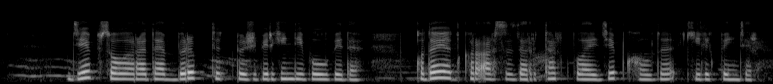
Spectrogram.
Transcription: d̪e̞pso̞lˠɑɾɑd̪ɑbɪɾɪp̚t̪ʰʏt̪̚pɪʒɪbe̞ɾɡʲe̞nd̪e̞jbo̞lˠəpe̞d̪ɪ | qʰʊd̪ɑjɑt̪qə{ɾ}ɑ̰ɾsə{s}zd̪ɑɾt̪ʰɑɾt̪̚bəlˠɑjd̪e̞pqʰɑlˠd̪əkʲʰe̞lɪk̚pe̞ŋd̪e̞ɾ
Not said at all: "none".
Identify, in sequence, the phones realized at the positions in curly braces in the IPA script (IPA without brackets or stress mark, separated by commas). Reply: ɾ, none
